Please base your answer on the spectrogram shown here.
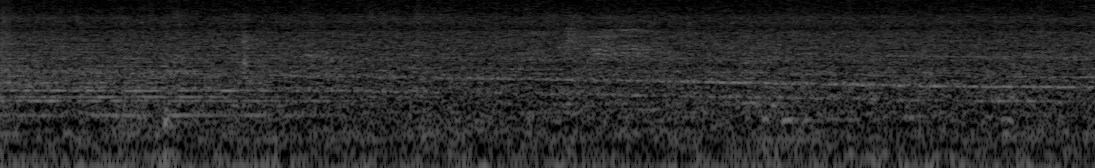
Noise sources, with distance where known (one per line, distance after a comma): siren
person or small group talking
